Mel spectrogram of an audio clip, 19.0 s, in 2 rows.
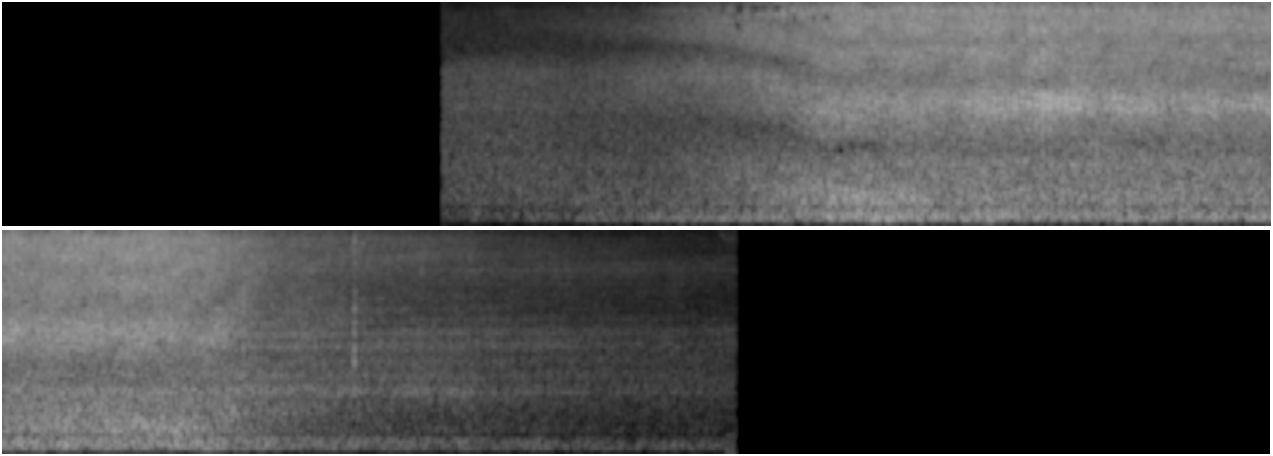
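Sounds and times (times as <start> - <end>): train passing at speed: 3.3 - 15.0.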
